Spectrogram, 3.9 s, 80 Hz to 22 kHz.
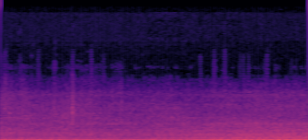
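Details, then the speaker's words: Mahindra Thar Roxx AX7L manual diesel 4WD, 4H re-engaged after stopping in neutral (shifting while moving caused gearbox noise): smooth low road rumble at speed with no gear whine or clunk, drivetrain now quiet and normal. "अब कोई sound नहीं है।"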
